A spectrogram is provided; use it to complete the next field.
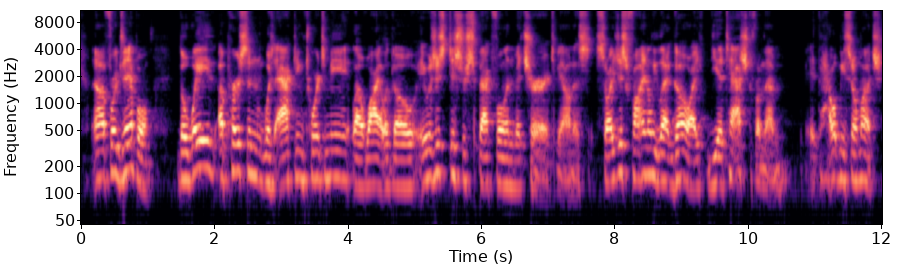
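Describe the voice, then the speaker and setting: Amid noticeable background noise, a man talks at a moderate pace in a fairly high pitch with fairly even intonation. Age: 20s. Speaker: vlogger. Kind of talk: casual chat. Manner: casual, halting with fillers.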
